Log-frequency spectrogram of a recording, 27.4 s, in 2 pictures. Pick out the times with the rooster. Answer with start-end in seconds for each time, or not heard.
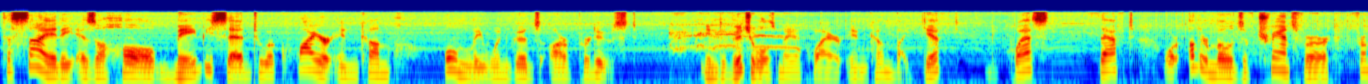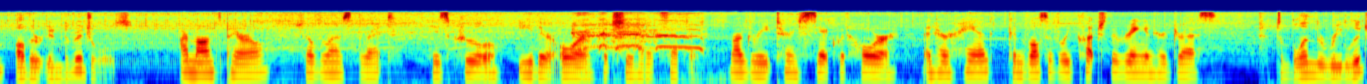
6.7-8.2, 19.4-21.1.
